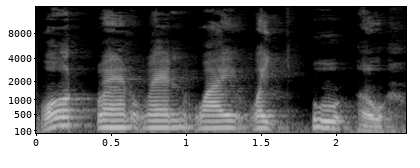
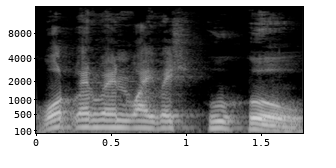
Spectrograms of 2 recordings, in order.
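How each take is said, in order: First: The list is read somewhat quickly. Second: The list is read very quickly. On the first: "Dibaca tiga kali agak cepat" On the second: "dibaca cepat begitu"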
